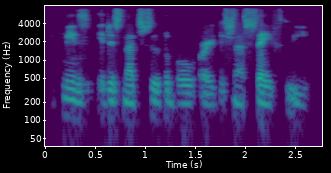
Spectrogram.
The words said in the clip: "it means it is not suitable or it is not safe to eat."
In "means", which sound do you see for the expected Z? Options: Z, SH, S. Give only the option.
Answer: Z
